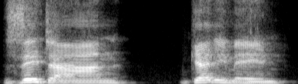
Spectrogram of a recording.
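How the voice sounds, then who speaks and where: A man's voice: fairly high pitch, expressive, slow, pushed and bright. A man, reacting live to a football match as a watchalong host, exasperated, emphatic, repetitive and sweary. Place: small indoor studio set at a desk.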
